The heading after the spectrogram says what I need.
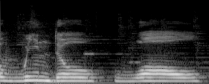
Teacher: Ela vem desde aqui, ó, que é a ponta da língua, até a parte de trás, a parte posterior da boca aqui. Quando a gente produz o som do W, a língua vai se abaixar na frente e se levantar atrás, praticamente bloqueando a passagem de ar aqui.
